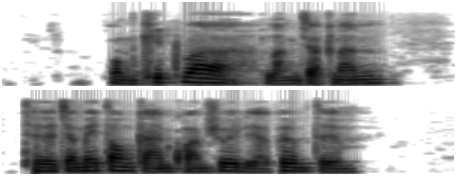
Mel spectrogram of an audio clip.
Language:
Thai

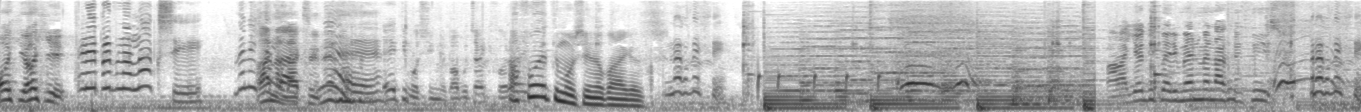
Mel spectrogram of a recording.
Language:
Greek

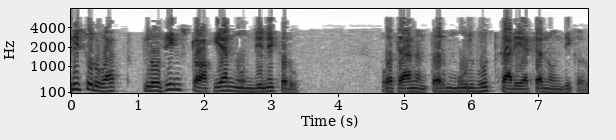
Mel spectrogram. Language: Marathi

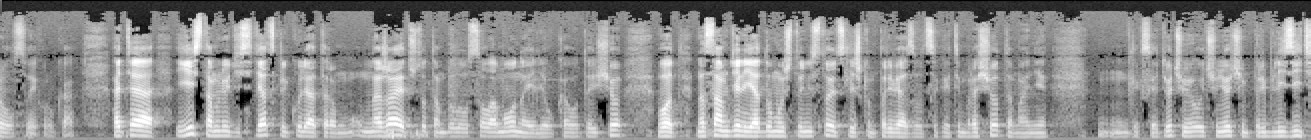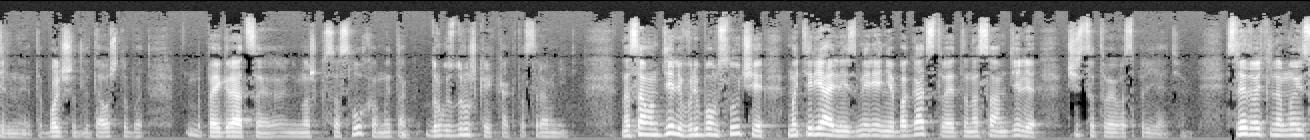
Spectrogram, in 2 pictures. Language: Russian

